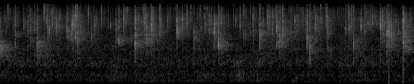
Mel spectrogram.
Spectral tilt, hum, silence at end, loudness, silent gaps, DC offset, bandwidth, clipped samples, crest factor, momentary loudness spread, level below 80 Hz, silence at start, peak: 2.5 dB/octave; none; 0 s; -34 LUFS; none; under 0.1%; 19 kHz; under 0.1%; 26 dB; 4 LU; -84 dBFS; 0 s; -12 dBFS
